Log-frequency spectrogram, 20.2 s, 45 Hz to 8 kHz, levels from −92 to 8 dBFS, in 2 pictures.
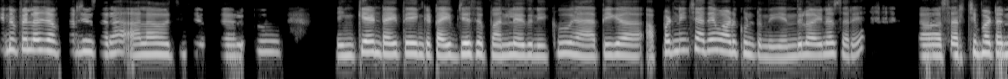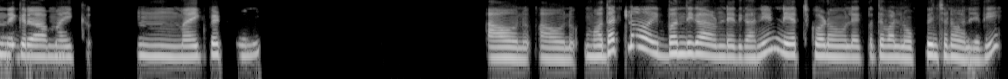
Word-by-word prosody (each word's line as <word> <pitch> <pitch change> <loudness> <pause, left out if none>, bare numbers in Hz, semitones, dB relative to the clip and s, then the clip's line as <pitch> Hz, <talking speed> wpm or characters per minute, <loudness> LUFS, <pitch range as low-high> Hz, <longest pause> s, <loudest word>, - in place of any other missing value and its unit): చిన్న 305 +1 0
పిల్లలు 300 -1 +5
చెప్తారు 275 0 -5
చూసారా? 250 -2 -2 0.2
అలా 235 +1 +1
వచ్చి 230 +1 -5 0.2
చెప్పారు. 220 - -8 0.8
"ఇంకేంటైతే 235 +1 +3
ఇంక 230 0 0
టైప్ 210 -1 +3
చేసే 240 0 +5
పని 210 +1 +1
లేదు 215 -1 +2
నీకు 225 +5 -5 0.2
హ్యాపీగా" 215 +2 0 0.2
అప్పటినుంచి 290 +4 -2
అదే 295 +1 +1
వాడుకుంటుంది. 230 -7 -1
ఎందులో 220 +3 0
అయినా 235 +2 +1
సరే 215 +4 -4 0.6
ఆహ్, 215 0 +2
సెర్చ్ 225 +2 0
బటన్ 235 -2 +4
దగ్గర 210 -1 +1 0.3
మైక్ 190 0 -6 0.5
హ్మ్ 205 -1 -2 0.2
మైక్ 200 +1 0
పెట్టుకొని 220 0 -3 2.3
అవును, 185 -1 0 0.2
అవును. 175 -1 -2 0.2
మొదట్లో 285 - +1 0.2
ఇబ్బందిగా 240 +2 +3
ఉండేది 195 -1 -2
గాని 200 +6 0 0.2
నేర్చుకోవడం 210 -3 +1 0.2
లేకపోతే 195 +2 -4
వాళ్ళని 195 -1 +1
ఒప్పించడం 205 0 +1
అనేది. 175 +2 -3
220 Hz, 120 wpm, -20 LUFS, 200-245 Hz, 2.3 s, పిల్లలు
